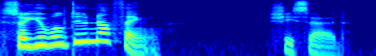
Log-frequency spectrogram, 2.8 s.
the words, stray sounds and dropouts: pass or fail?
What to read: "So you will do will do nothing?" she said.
fail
